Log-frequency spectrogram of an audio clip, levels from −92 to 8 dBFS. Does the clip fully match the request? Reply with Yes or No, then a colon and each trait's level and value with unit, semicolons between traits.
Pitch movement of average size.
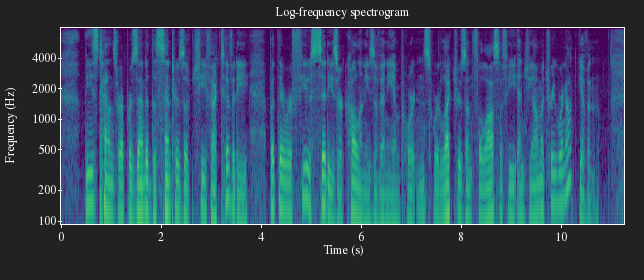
Yes: average, 3.9 semitones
